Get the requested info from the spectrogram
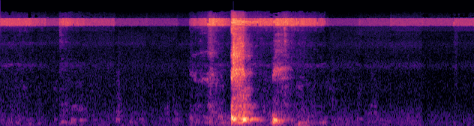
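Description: A person coughing twice in quick succession, about halfway through, heard over a video-call connection.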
